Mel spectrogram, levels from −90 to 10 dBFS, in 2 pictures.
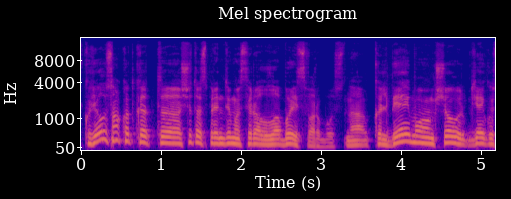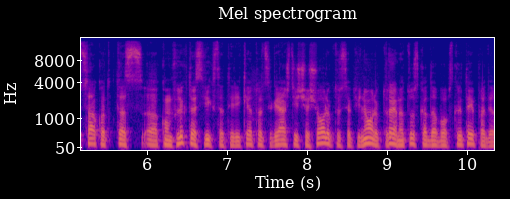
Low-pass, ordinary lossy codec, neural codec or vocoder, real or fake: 14.4 kHz; AAC, 96 kbps; vocoder, 48 kHz, 128 mel bands, Vocos; fake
